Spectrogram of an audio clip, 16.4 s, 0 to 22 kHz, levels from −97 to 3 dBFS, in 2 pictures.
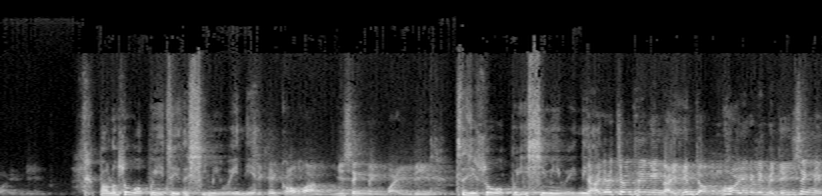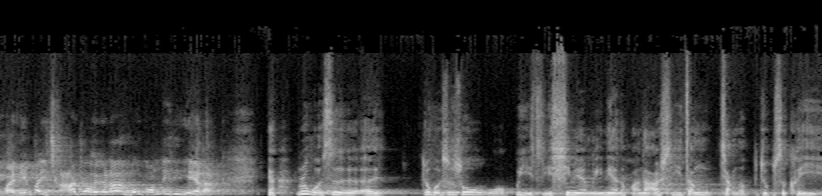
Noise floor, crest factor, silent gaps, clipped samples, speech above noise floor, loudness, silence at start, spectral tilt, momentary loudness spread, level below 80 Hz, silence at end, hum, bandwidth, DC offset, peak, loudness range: -49 dBFS; 14 dB; none; under 0.1%; 33 dB; -16 LUFS; 0 s; -4.5 dB/octave; 8 LU; -62 dBFS; 0 s; none; 17 kHz; under 0.1%; -2 dBFS; 2 LU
